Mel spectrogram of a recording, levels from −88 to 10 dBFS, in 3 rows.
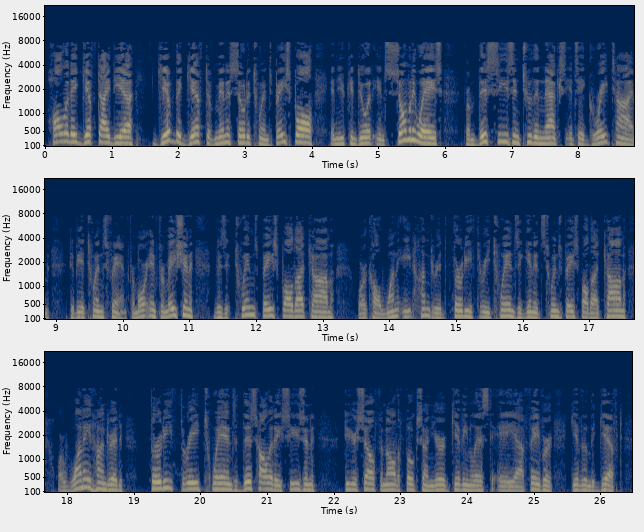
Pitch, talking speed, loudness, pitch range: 155 Hz, 165 wpm, -28 LUFS, 135-175 Hz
